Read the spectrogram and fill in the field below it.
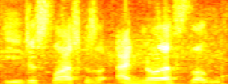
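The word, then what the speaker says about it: Aegislash: of doubling and Egypt ages slash please like Aegis slash because I know that's the correct pronunciation but ah but uh anyway so I'm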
